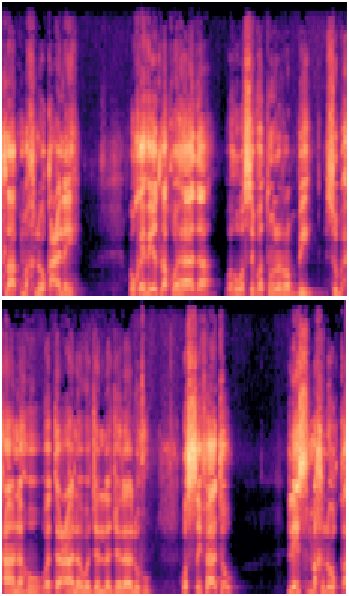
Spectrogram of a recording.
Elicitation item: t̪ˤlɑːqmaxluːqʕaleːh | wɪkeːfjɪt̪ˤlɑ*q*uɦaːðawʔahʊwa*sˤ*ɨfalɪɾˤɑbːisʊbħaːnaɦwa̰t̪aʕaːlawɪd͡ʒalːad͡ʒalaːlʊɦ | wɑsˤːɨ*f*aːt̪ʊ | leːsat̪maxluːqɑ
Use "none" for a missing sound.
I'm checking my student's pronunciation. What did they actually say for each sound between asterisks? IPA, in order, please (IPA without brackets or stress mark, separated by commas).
q, sˤ, f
